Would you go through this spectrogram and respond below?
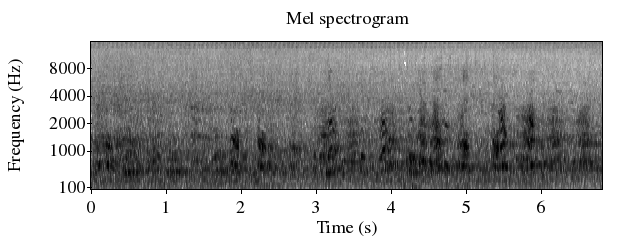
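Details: Whippet at the start of its first run in the Lednický zajíc 2016 lure coursing event: short excited barks and yips repeated in quick bursts, rising in the second half, over steady crowd murmur and voices.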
